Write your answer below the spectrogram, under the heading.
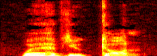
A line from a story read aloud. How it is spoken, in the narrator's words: I muttered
